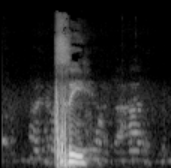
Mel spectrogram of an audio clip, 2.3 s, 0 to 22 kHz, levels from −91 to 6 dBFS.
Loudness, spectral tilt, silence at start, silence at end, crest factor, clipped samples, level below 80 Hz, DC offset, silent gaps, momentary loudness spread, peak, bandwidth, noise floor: -16 LUFS; -6 dB/octave; 0.75 s; 0.4 s; 18 dB; under 0.1%; -46 dBFS; under 0.1%; none; 25 LU; -2 dBFS; 16.5 kHz; -46 dBFS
